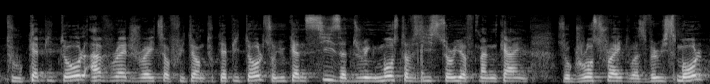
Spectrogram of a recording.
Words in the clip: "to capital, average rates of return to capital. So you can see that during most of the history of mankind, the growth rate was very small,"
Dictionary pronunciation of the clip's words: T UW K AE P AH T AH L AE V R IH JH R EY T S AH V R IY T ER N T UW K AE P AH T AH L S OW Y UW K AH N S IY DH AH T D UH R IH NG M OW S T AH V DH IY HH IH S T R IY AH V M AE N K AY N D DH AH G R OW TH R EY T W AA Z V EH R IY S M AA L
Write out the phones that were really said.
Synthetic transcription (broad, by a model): T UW K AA P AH T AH L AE V R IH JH R EY T S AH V R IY T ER N T UW K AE P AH T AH L S OW Y UW K AH N S IY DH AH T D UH R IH NG M OW S T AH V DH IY S T R IY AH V M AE N K AY N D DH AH G R OW S R EY T W AA Z V EH R IY S M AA L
